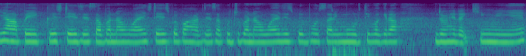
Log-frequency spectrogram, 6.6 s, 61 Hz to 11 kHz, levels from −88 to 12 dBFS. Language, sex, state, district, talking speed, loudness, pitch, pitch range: Hindi, female, Bihar, Madhepura, 275 wpm, -24 LUFS, 235 Hz, 230-240 Hz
